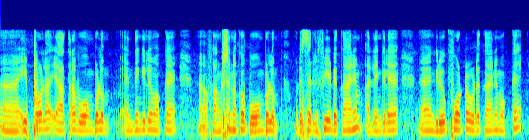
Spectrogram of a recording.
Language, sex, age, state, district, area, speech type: Malayalam, female, 45-60, Kerala, Kottayam, rural, spontaneous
